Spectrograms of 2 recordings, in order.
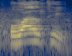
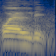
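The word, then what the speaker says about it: wealthy: এই শব্দটির প্রতিশব্দ অর্থাৎ সিনোনিম হচ্ছে ওয়েলথি, নট ওয়েলদি। অনেকে ওয়েলদি বলে শব্দটিকে, কিন্তু এই উচ্চারণটা ভুল হবে যদি ওয়েলদি বলে। উচ্চারণটি হবে ওয়েলথি।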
